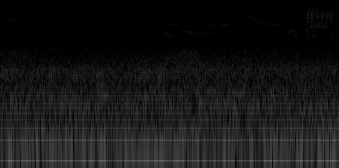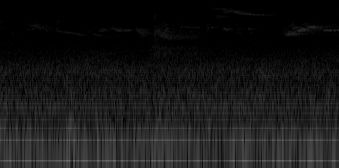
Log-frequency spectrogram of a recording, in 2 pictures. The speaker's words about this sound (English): Loads of bird song this morning.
